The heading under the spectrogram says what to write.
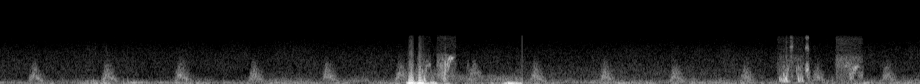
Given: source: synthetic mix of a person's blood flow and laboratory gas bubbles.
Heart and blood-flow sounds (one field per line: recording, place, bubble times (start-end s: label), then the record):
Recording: Doppler ultrasound of blood flow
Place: subclavian vein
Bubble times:
4.17-4.31 s: bubbles
4.36-4.56 s: bubbles
7.76-8.12 s: bubbles
8.35-8.63 s: bubbles
From the record:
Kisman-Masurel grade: 122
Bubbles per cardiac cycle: 1 to 2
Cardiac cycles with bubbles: 10 to 50%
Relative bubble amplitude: moderate (0.250 to 0.450)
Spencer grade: 2 (many but less than half of the cardiac periods contain bubble signals, singularly or in groups)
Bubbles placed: anywhere in the cardiac cycle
